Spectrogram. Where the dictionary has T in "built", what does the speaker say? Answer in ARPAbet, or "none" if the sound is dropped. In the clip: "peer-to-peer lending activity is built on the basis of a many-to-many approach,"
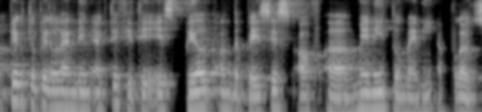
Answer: T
